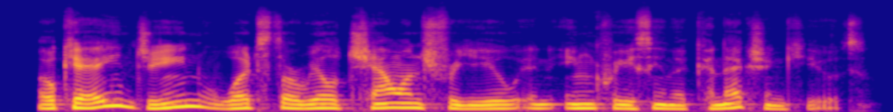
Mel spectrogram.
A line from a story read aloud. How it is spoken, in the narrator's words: Brian asked calmly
